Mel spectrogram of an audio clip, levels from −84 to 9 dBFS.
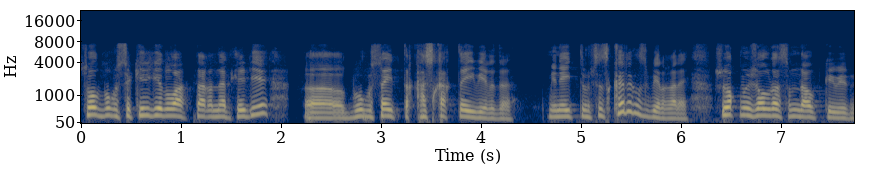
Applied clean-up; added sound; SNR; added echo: neural mask model Resemble Enhance denoiser.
